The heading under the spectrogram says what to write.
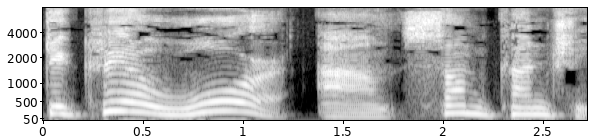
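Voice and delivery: slow, high reading with "declare" stressed.

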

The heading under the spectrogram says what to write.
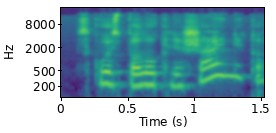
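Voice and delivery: plain

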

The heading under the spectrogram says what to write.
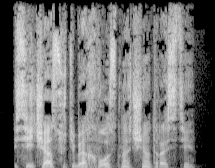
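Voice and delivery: ordinary delivery

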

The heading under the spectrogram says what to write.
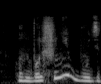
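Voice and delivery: plain

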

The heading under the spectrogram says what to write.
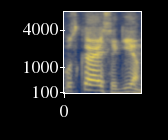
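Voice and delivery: loud call upward. Reading a story aloud, Sergey answers Gena from the boat below, calling up. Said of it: "задрав голову, ответил Сергей".

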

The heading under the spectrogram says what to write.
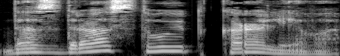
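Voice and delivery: ordinary talk

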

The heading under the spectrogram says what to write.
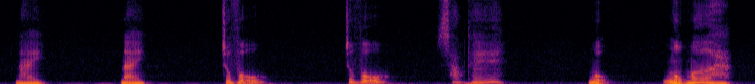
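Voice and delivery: shaky, trembling, high, slow voice. Narrator reads a woman slowly approaching Vũ: trembling voice. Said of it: "một bà chị từ từ tiến lại run giọng".

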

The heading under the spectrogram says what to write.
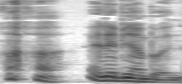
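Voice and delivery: sneer with a snicker running through it. Told where the travelers are going, a man answers, snickering. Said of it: "ricana Goupillard".

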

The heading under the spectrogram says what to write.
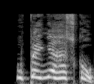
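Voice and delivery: high, breathless outcry, out of breath. Reading a story aloud, voice a character crying out; breathless outcry. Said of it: "Bradou sem fôlego".

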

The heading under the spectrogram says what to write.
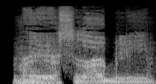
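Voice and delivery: scary, low, frightening nightmare creature voice. Narrator voicing a nightmare creature hanging over an old woman's face, scary low voice. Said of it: "говорил кошмар страшным низким голосом".

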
